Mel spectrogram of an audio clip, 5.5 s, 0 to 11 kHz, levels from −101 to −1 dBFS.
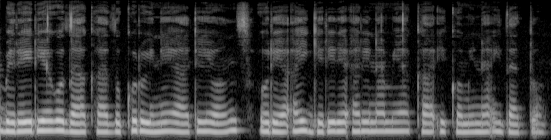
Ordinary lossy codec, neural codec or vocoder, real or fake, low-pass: none; none; real; none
